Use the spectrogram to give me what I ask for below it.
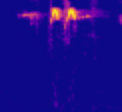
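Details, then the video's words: Decoy blue-crowned hanging parrot, red-breasted, still practising its calls: a quick pair of sharp, very high-pitched squeaks with a thin whistle-like tone. "Denak Pemikat Burung Serindit Dada Merah Belum Penuh Cuba Suara"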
